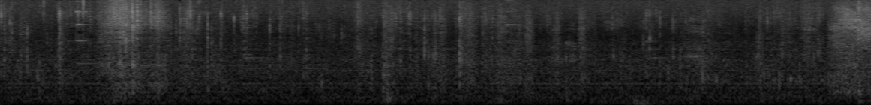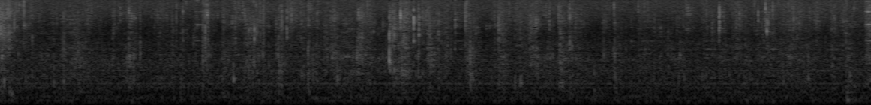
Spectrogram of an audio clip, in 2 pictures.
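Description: Welsh corgi licking and eating soy pulp from a plate: a steady run of small wet licks and smacks. There are two louder scuffs, about a second in and near the middle.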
